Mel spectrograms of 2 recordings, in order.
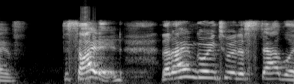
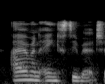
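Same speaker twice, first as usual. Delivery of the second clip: ordinary talk, nothing marked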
